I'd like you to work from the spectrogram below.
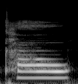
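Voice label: "kao1", Mandarin Chinese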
